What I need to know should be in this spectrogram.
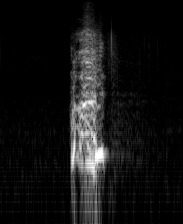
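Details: Hiccups in a car: one short, sharp, voiced hiccup in a quiet space; hiccup.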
